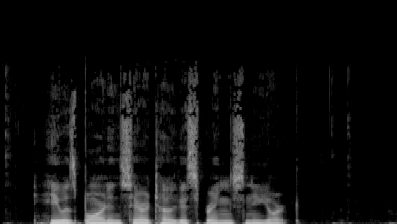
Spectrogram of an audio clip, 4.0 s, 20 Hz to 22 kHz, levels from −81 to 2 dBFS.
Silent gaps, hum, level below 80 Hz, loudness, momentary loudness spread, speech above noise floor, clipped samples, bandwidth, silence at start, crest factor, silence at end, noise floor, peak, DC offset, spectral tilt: none; none; -42 dBFS; -23 LUFS; 6 LU; 36 dB; under 0.1%; 15 kHz; 0.35 s; 16 dB; 0 s; -58 dBFS; -8 dBFS; under 0.1%; -6 dB/octave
